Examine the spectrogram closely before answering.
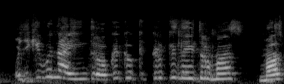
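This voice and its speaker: A man's voice against noticeable background noise. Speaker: podcast host. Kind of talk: podcast host talk. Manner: casual, friendly.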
